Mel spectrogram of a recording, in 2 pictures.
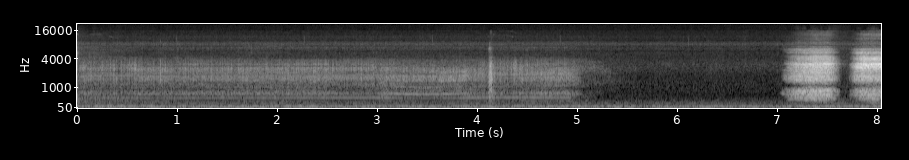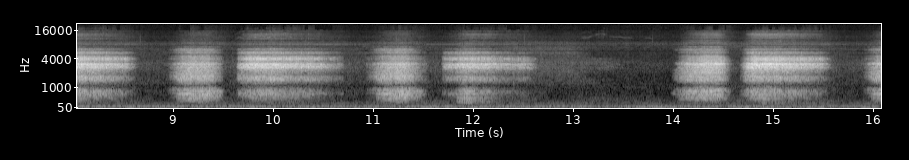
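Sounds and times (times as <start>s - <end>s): toy doll snoring: 0.0s - 5.1s, 7.1s - 12.6s, 14.0s - 16.0s.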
